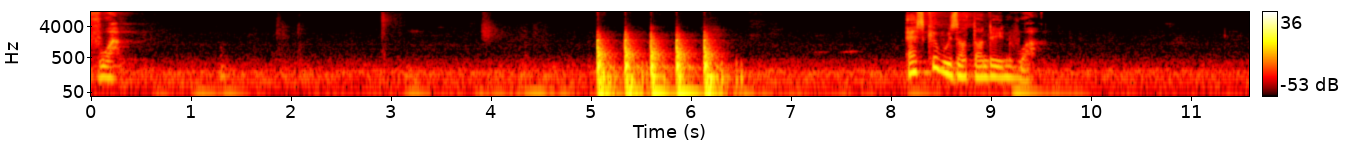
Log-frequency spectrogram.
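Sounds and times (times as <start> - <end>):
speech: 0.0 - 0.4, 8.2 - 9.6
knocking on a door: 5.0 - 6.6.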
